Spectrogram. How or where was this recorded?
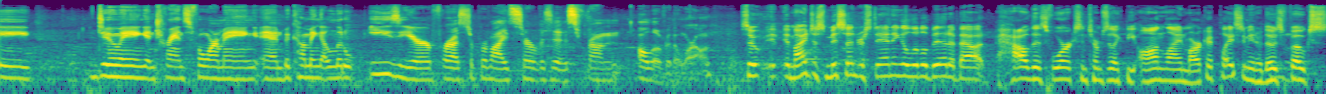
busy venue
